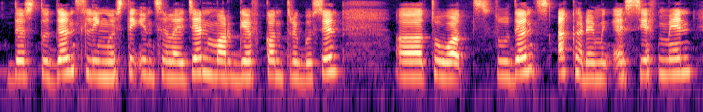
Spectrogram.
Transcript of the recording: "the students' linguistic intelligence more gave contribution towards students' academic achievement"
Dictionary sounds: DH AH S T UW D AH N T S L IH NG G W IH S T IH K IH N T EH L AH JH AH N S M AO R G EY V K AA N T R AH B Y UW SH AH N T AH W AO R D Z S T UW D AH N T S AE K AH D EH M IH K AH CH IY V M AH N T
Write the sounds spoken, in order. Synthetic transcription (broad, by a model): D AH S T UW D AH N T S L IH NG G W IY S T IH K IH N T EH L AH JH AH N M AO R G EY F K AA N T R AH B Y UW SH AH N T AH W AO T S T UW D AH N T S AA K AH D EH M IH K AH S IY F M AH N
